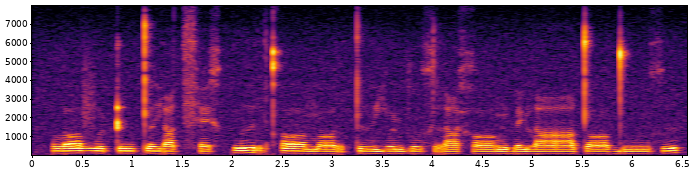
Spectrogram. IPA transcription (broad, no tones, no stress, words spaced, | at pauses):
lɔvu ʈut̪əi̯ ɾɑt͡sʰɛxkwɯrkʰɔː n̪ɔːrtɯjuɳ bluxrɑxɔːŋbɛɳ lɑː t̪ɔːd̪uːxɯ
